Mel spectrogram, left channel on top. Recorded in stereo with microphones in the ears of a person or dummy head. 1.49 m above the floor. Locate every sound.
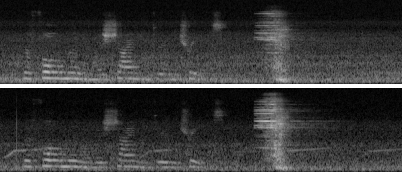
0.2 s a woman speaking: 55° left (ahead or behind), 4 m
2.5 s a thud: 35° right (ahead or behind), 2.5 m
